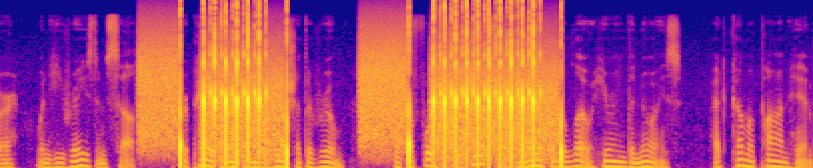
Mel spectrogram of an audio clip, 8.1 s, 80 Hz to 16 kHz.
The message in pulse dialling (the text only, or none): 6 0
